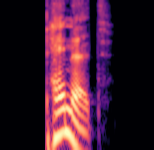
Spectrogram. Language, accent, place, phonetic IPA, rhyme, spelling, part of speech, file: German, Germany, Berlin, [ˈpɛnət], -ɛnət, pennet, verb, De-pennet.ogg
- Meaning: second-person plural subjunctive I of pennen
